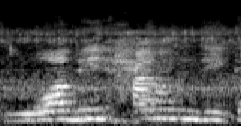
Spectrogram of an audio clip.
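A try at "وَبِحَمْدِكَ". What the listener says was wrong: وا پر ہے، وا منہ کھول کے نہیں، وبحم، یہ ہا باریک اور میم پہ اب قلقلہ، ہم نہیں کہنا، اور ہا ہم یہ بھی نہیں کہنا۔ وبحمدک،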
